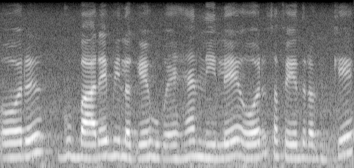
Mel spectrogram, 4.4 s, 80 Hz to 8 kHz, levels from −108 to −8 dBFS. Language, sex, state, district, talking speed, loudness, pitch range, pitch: Hindi, female, Haryana, Charkhi Dadri, 150 wpm, -17 LUFS, 200-225 Hz, 210 Hz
